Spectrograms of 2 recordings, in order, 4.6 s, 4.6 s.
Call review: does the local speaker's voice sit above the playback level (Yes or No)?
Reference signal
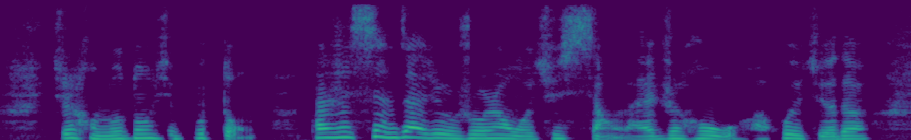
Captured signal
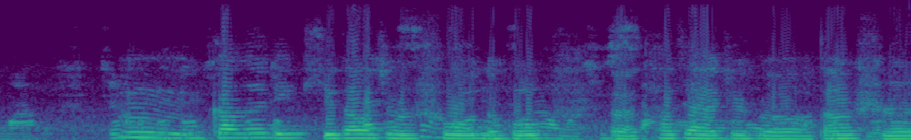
Yes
